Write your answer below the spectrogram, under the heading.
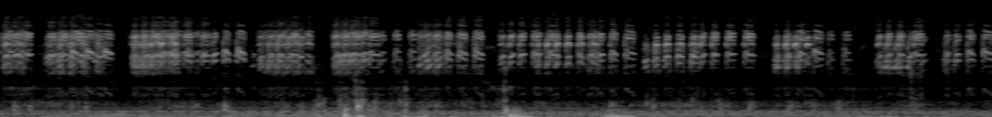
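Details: Eight hungry great tit nestlings begging while both parents bring prey to the nest, a dense high-pitched chorus of rapid, raspy chirps coming in bursts with short gaps, plus low rumbling from the nest box.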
